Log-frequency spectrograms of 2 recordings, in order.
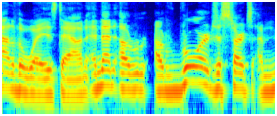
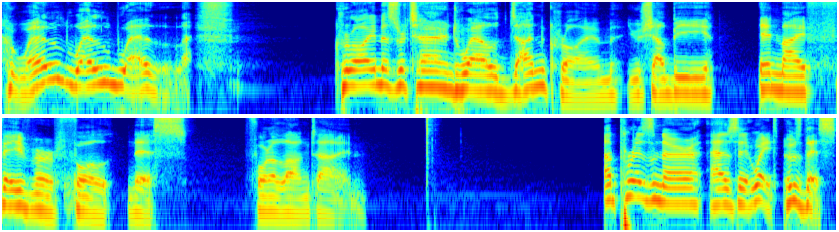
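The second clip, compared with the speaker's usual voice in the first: monster voice of a bugbear chief. Game master voicing a bugbear who turns to the group, in a bugbear character voice. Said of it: "he turns around sort of slowly and goes".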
